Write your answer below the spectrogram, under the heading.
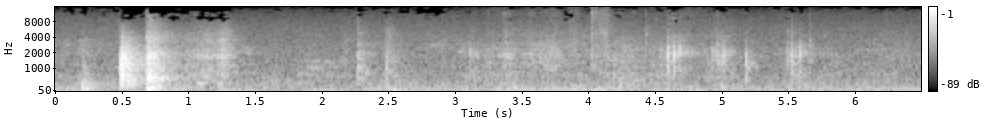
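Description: Kitchen handling noises: two sharp knocks about half a second in, then soft scrapes and light taps as a corn dog is coated with nacho cheese using a spatula brush in a paper bowl. A faint steady hum sits underneath.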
